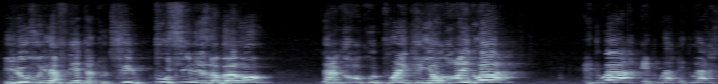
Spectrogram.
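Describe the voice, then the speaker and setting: High-voiced man telling a rustic folk tale. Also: fairly quick, bright, forceful tone. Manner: homely rustic telling with asides to listeners. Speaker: storyteller. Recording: echoey, from far off, faint noise.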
